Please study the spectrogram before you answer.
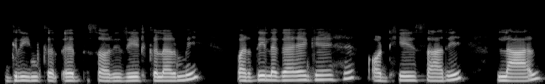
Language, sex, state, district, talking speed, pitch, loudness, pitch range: Hindi, female, Bihar, Purnia, 175 wpm, 185 Hz, -17 LUFS, 175-220 Hz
